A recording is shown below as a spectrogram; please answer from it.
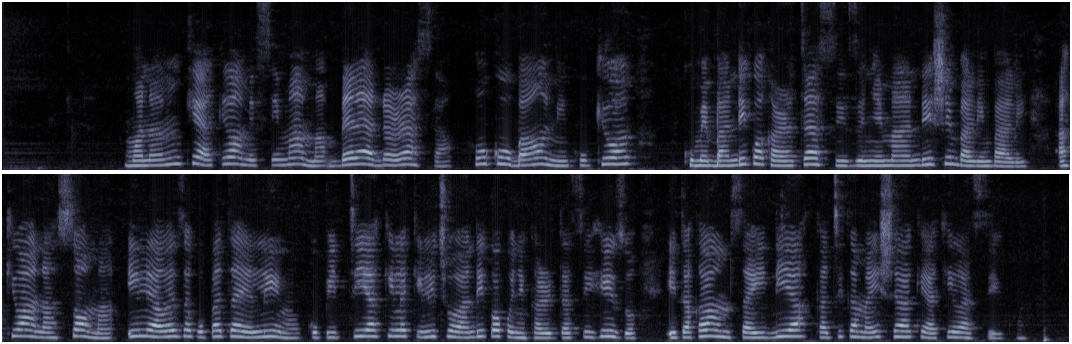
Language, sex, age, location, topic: Swahili, female, 25-35, Dar es Salaam, education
